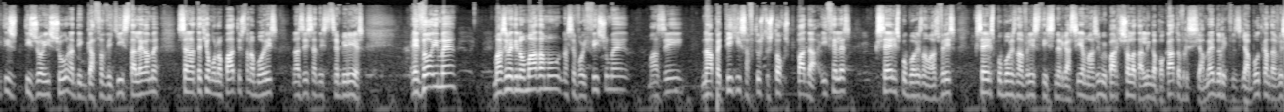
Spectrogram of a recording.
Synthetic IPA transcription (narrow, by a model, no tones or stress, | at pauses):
tt̪izo̞isunɐt̪iŋɡɐθo̞ðiʝisi̥st̪ɐle̞ɣɐme̞se̞nɐt̪e̞t̪ço̞mo̞no̞pɐt̪iosenɐbo̞ɾis | nɐzissɐnd̪ist̪i̥se̞mbiɾie̞s | e̞ðo̞ime̞ | mɐzime̞t̪ino̞mɐðɐmunɐse̞vo̞iθisume̞ | mɐzi | nɐpe̞t̪içisːɐft̪ust̪u̥st̪o̞xu̥spu̥pɐnd̪ɐiθe̞le̞s | kse̞ɾispubo̞ɾiznɐmɐzvɾis | kse̞ɾispubo̞ɾiznɐvɾist̪isine̞ɾɣɐsiɐmɐzimuipɐɾçi̥so̞lɐt̪ɐliŋɡɐpo̞kɐt̪o̞vɾisizʝɐme̞nd̪oɾikvɾizʝɐbut̪kɐnt̪ɐvɾis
